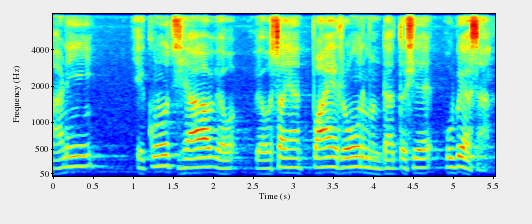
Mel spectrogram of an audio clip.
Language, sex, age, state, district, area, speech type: Goan Konkani, male, 45-60, Goa, Canacona, rural, spontaneous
